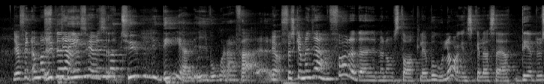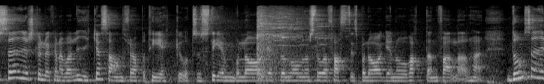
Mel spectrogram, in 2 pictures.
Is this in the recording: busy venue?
yes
